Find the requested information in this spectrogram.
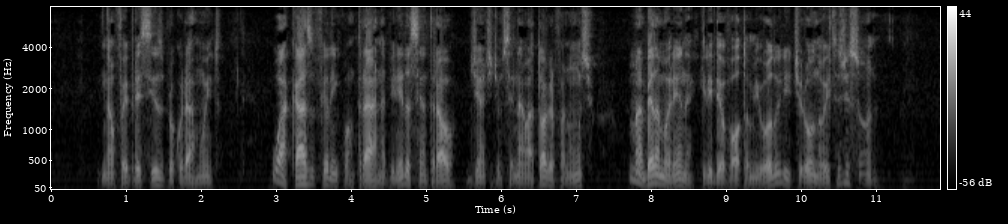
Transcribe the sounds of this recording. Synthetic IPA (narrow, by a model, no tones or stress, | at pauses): nɐ̰̃w̃fojpɾesizʊpɾokuɾa̰ɾmũj̃t̪ʊ̥ | ʊakazʊfejlʊẽŋkõ̰nt̪ɾʔaɾnɐvenid̪ɐsẽnt̪ɾawd͡ʒiɐ̃nt͡ʃɪd͡ʒɪũsinema̰t̪ɔɡɾɐfʊanũsjʊ̥ | ũmɐbɛlɐmoɾẽnɐkɪlɪd̪ewvɔ̰wt̪ɐawmiolʊɪlɪt͡ʃiɾownojt͡ʃɪzd͡ʒɪsõ̰nʊ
